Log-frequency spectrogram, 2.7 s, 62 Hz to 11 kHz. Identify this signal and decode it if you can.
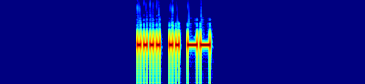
Morse code, heard as a keyed tone, about 48 wpm, 700 Hz. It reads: HIM
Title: Top 200 Words 50wpm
